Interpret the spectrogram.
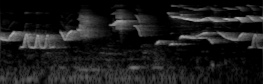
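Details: White-rumped shama, a fighter bird tested for mental strength, singing agitated and in full voice: stuttering, rising slurred phrases mixed with sharp high sweeps and bright whistled notes that break off and resume.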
